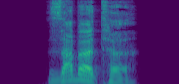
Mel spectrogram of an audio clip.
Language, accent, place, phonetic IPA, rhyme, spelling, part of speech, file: German, Germany, Berlin, [ˈzabɐtə], -abɐtə, sabberte, verb, De-sabberte.ogg
- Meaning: inflection of sabbern: 1. first/third-person singular preterite 2. first/third-person singular subjunctive II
